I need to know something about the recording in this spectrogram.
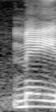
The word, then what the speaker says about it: Mei: I think May is how you pronounce it.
